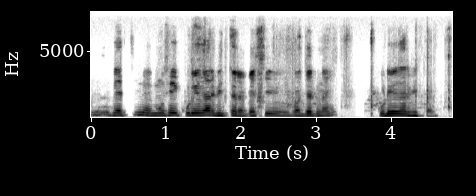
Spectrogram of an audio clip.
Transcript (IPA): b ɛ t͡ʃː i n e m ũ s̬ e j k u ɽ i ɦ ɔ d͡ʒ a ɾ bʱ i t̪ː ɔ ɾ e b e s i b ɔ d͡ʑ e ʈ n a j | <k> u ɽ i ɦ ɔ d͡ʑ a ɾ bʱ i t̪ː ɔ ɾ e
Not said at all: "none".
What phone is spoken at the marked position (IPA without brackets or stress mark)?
k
